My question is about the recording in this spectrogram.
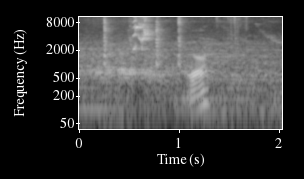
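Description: A zipped cloth bird-cage cover being pulled open by hand: a short scratchy rustle about half a second in, then a click.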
